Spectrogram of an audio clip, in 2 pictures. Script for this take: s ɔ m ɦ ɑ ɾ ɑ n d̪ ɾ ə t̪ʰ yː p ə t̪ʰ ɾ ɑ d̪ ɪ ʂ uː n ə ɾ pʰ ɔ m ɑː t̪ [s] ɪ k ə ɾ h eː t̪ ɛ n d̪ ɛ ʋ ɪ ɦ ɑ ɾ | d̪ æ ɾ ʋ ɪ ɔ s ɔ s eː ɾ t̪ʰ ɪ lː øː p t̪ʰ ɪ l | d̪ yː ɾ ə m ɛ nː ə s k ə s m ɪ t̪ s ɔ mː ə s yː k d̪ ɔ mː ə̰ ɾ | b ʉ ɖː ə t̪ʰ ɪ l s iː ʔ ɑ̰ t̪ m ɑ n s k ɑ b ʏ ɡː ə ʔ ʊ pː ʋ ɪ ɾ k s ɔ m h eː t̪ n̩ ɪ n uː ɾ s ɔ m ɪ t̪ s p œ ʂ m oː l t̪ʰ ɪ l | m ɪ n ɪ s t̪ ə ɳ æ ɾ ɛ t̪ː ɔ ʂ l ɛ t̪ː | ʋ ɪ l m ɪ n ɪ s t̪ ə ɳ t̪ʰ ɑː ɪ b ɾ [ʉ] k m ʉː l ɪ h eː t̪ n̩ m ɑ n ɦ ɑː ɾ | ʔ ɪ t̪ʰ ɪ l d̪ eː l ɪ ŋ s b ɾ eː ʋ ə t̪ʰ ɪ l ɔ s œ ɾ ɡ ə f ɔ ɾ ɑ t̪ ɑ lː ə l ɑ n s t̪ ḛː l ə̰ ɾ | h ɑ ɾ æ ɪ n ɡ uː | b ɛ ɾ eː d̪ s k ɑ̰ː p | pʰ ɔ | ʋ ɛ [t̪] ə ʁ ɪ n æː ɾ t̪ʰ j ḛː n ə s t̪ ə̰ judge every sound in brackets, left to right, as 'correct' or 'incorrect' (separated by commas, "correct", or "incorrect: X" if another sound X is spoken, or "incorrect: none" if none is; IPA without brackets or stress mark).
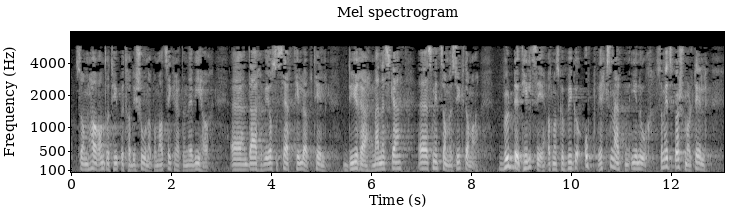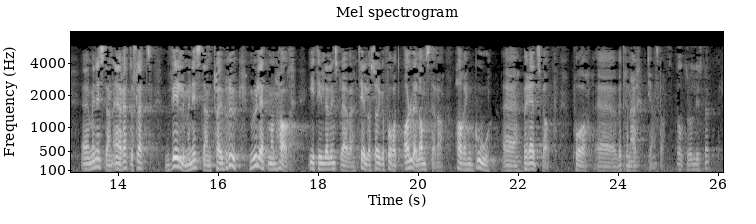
correct, incorrect: ʉː, correct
